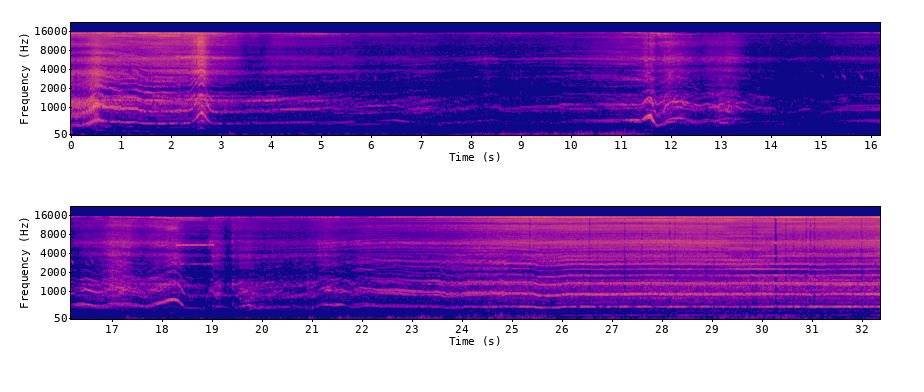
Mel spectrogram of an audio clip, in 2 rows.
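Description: Small quadcopter's 2400kv brushless motors and propellers whining, the pitch sweeping up at lift-off and rising and falling with the throttle. The whine fades as the quad flies away, then grows again into a steady hovering tone near the end.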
